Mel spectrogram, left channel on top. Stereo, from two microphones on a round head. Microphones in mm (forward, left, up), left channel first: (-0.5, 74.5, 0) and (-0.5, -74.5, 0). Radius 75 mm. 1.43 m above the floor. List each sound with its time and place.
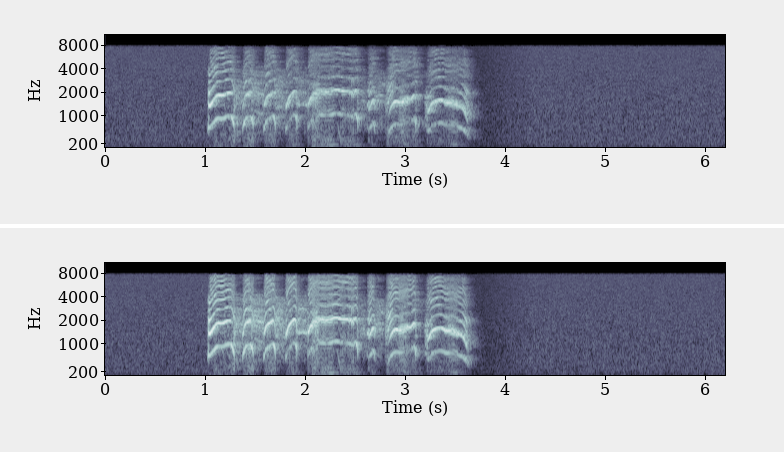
1.0 s laughter: 25° right (ahead or behind), 0.8 m; by 3.7 s 85° right, 1.9 m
